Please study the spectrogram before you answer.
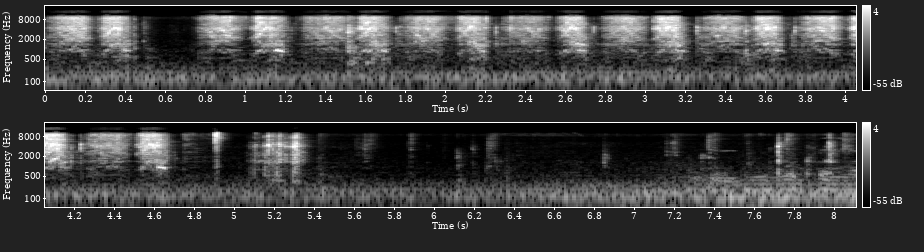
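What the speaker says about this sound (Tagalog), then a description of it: "Ang lagari." A hand saw cuts in steady, rapid back-and-forth strokes, close and loud, then stops, leaving a few light knocks and scrapes.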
